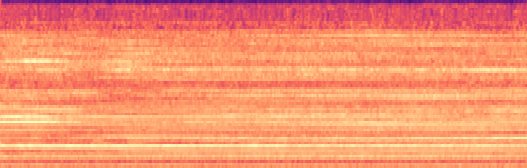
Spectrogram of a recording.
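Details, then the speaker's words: Vintage Comfort Aire air conditioner: smooth, steady hum with even whine and airflow, no knocks, rattles or surging; compressor fires right up and runs normally, blowing ice cold. "just like that the Comfort Air is ice cold ice cold just like that it fired right up with these ain't even having any problems"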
